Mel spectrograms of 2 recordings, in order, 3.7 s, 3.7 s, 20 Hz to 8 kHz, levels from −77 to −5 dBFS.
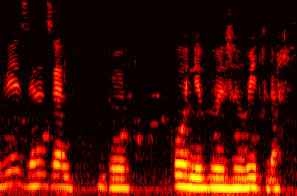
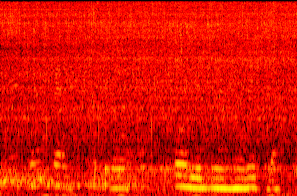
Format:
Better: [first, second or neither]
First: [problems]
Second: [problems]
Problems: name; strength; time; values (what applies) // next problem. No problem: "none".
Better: first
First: none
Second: background sound (Sink (filling or washing) / Liquid); 1 dB above the speech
